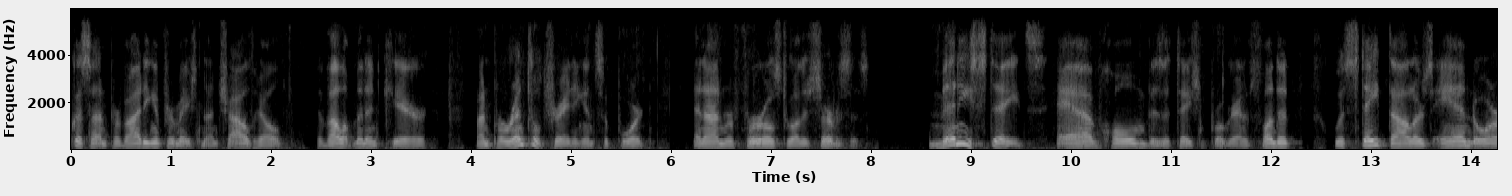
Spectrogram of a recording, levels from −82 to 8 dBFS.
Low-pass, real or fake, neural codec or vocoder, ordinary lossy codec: 5.4 kHz; fake; vocoder, 22.05 kHz, 80 mel bands, WaveNeXt; Opus, 32 kbps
